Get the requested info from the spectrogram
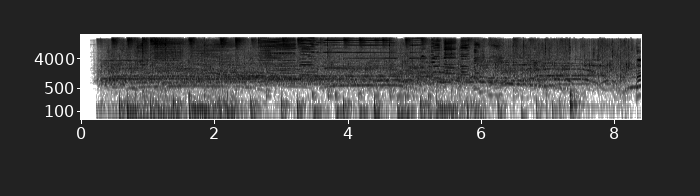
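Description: Harmonica playing over backing music with a steady low beat, starting suddenly as the audio comes in.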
